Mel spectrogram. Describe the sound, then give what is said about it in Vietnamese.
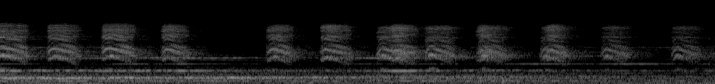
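Black crows perched in treetops caw eerily in rapid bursts of harsh, rasping calls, many in all, grouped in short runs with brief gaps, over a steady low rumbling background. “Những con quạ đen không biết từ đâu bay tới, rồi đậu trên những tán cây, kêu lên những âm thanh rùng rợn.”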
